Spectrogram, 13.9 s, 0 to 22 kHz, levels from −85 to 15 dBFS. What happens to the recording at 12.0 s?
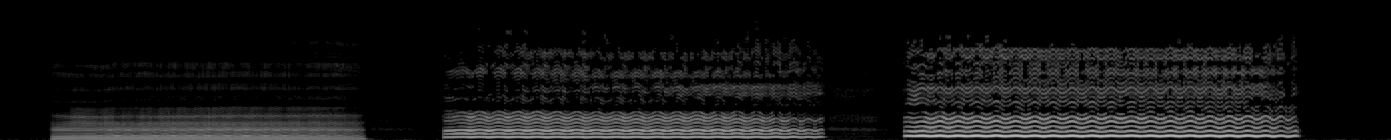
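At 12.0 s the music plays through intact, with no dropout, click, distortion or other fault at that point.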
